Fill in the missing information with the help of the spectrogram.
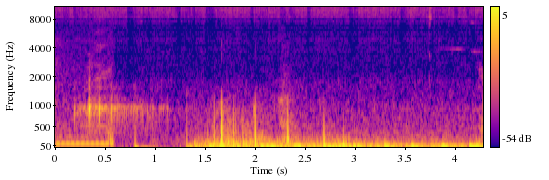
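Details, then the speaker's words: Pleural friction rub: low, grating, irregular scraping sounds over the chest from inflamed pleural layers rubbing together, an added discontinuous auscultation sound, heard in a semiology lesson. "los brotes pleurales se generan por el roce de las capas pleurales inflamados"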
